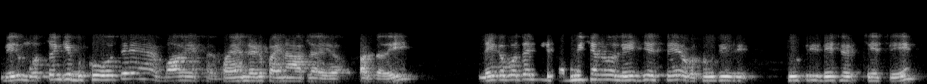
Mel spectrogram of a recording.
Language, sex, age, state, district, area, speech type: Telugu, male, 18-30, Telangana, Nizamabad, urban, conversation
